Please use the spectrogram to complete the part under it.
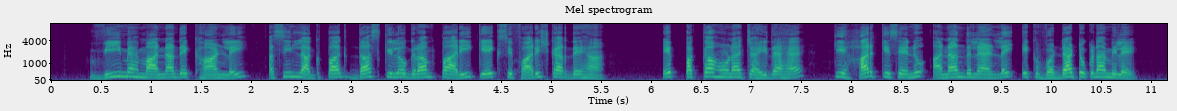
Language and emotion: Punjabi, happy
